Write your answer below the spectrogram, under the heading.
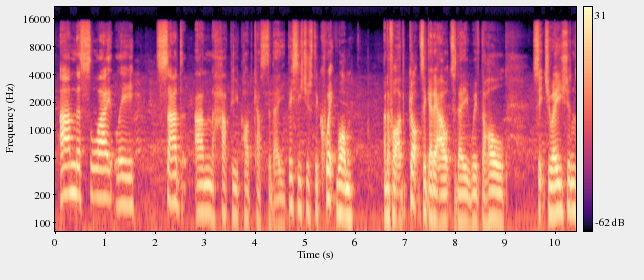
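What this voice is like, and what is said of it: Mancunian English accent. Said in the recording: “as you can tell by my Mancunian accent.”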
